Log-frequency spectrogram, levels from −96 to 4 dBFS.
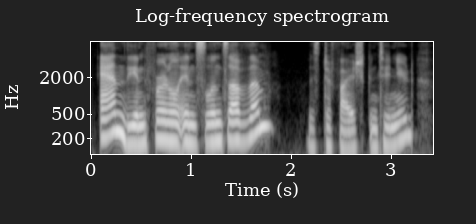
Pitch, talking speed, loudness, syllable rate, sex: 185 Hz, 160 wpm, -18 LUFS, 6.2 syllables/s, female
